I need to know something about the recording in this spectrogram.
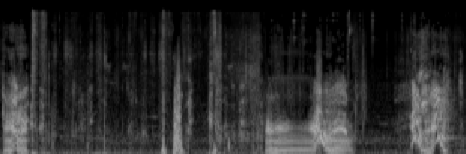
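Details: An ornery Rottweiler, with scattered clicks and taps at first. A deep, rough growl follows in the middle, and a short gruff burst comes near the end.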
